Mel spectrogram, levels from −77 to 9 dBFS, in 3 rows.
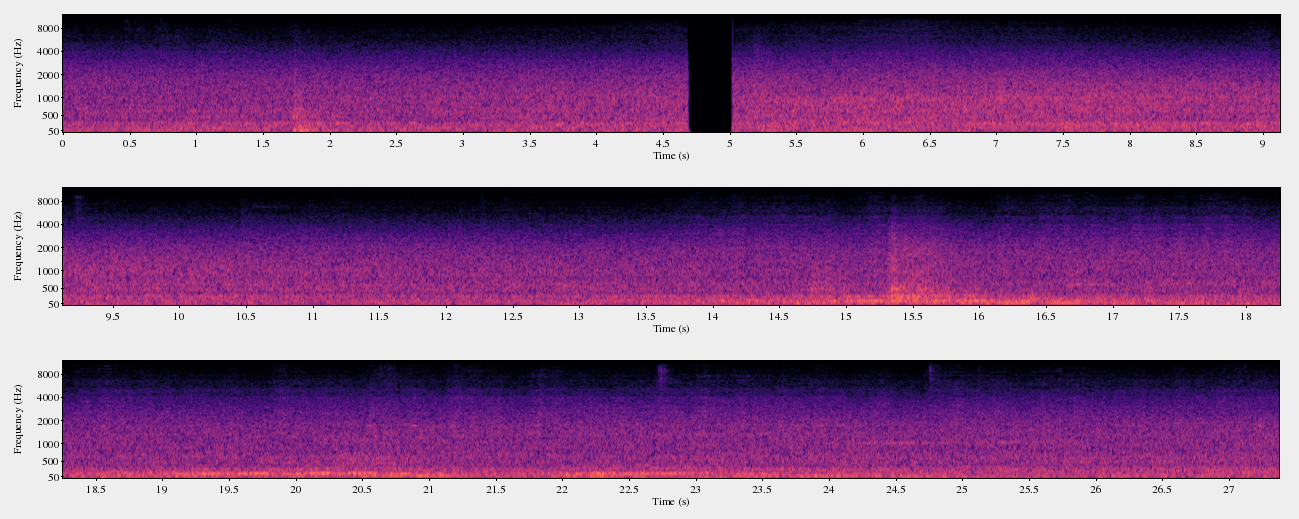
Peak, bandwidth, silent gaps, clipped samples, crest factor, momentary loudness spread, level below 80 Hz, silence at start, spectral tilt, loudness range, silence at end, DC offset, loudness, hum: -6 dBFS; 11 kHz; 4.72-5.01 s; under 0.1%; 18 dB; 6 LU; -32 dBFS; 0 s; -7 dB/octave; 5 LU; 0 s; under 0.1%; -25 LUFS; none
